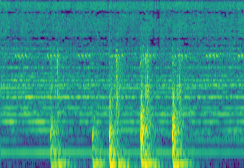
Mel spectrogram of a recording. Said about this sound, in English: I knocked firmly but warmly, a friendly rat-a-tat-tat.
